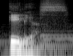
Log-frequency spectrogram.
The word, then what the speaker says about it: Aelias: Y bueno, lo interesante es que la primera letra es un monograma que se pronuncia algo como Ilias. Algo así debería poder pronunciarse.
